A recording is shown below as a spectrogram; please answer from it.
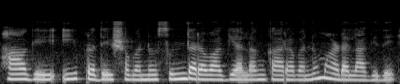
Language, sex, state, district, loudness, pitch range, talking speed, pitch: Kannada, female, Karnataka, Bidar, -15 LUFS, 220-240 Hz, 90 wpm, 225 Hz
